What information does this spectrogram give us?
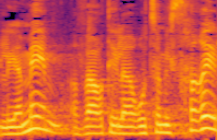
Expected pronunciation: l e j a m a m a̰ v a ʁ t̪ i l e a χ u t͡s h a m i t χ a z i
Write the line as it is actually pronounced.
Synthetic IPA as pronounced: l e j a m i m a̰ v a ʁ t̪ i l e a ʁ u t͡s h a m i s χ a ʁ i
